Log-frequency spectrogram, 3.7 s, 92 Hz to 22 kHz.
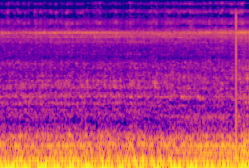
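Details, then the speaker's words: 2000 Chevrolet Silverado, Vortec 5.3 LS V8 with Brian Tooley Stage 3 cam and 92 mm throttle body, during idle relearn after part replacement: deep steady idle with soft rhythmic lope, no surging or hunting, no longer near 1000 rpm; normal cammed idle. "You can even hear the cam better now. I'm not sure if you can hear it, but it's loping better."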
